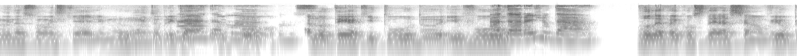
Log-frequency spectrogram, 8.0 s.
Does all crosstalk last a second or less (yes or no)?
no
